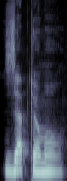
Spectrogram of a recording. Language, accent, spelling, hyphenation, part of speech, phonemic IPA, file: English, US, zeptomole, zep‧to‧mole, noun, /ˈzɛptoʊˌmoʊl/, En-us-zeptomole.ogg
- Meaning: 10⁻²¹ mole, or about 600 molecules. SI symbol: zmol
